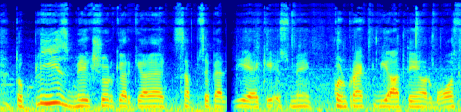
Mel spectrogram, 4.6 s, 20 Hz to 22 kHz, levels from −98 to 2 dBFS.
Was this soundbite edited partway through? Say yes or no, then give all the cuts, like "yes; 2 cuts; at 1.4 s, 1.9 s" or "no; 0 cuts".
yes; 1 cut; at 2.2 s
